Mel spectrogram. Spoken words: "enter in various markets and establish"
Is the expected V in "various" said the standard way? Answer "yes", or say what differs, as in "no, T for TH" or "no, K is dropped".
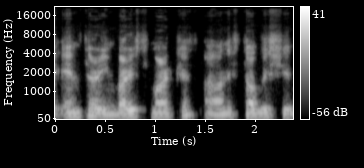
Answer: no, B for V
